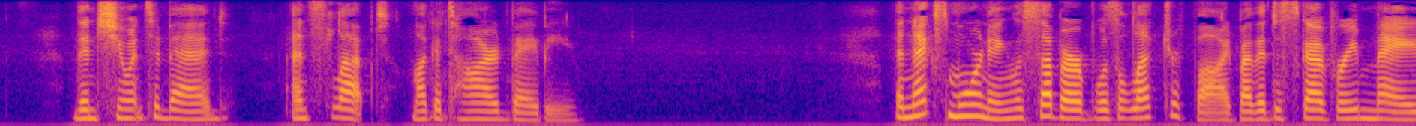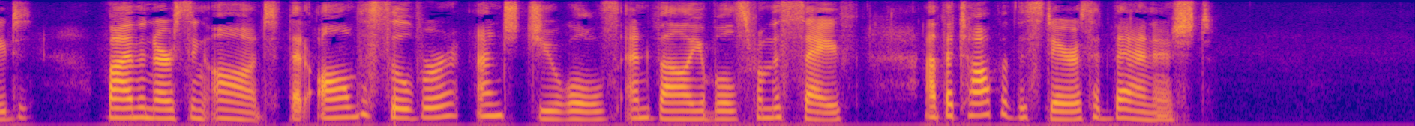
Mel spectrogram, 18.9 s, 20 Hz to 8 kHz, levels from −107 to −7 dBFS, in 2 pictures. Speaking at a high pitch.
Yes: high, 205 Hz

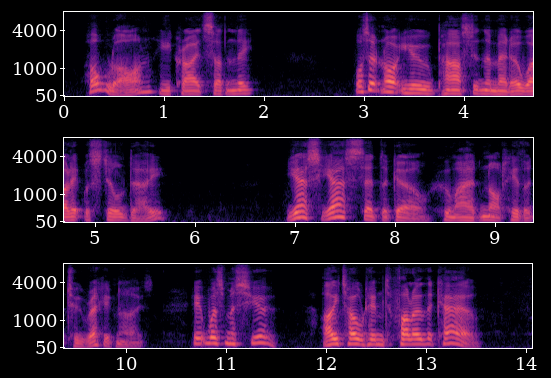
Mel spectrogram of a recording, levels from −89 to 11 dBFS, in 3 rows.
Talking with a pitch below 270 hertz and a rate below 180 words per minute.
Yes: low, 135 Hz; average, 170 wpm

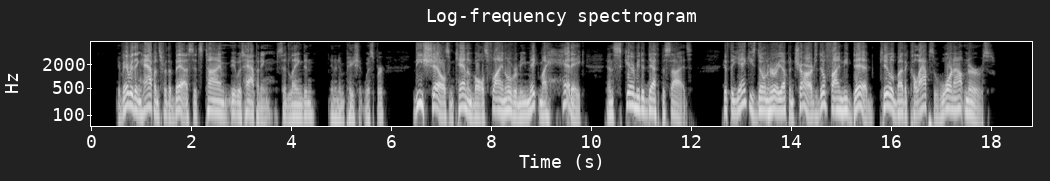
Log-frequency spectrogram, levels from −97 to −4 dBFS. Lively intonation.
Yes: wide, 6.1 semitones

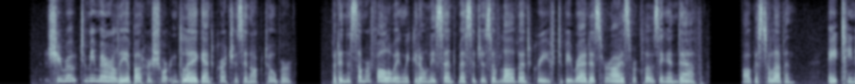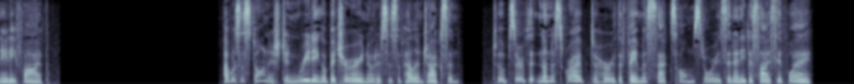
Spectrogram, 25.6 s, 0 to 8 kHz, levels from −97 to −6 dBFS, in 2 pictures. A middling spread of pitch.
No: narrow, 2.1 semitones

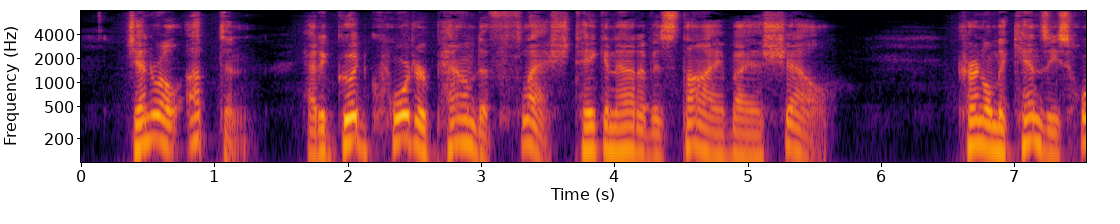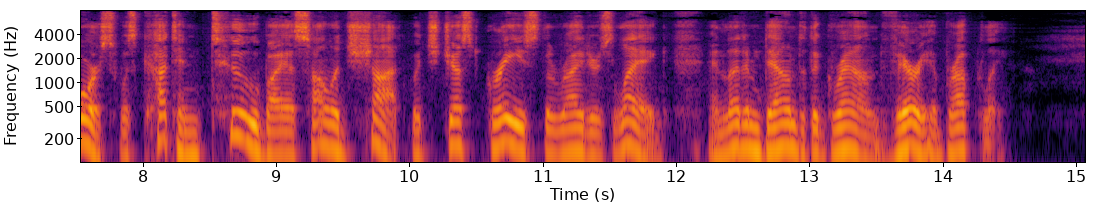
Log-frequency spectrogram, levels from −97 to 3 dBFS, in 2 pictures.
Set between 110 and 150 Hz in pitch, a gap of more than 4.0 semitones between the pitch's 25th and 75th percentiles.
Yes: medium, 140 Hz; average, 4.4 semitones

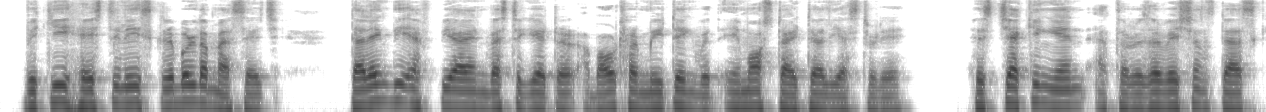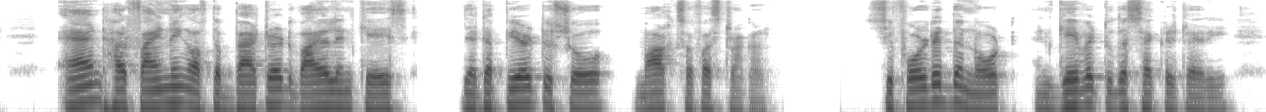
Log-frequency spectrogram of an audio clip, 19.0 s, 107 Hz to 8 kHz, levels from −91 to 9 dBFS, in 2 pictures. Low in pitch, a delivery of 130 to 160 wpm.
Yes: low, 120 Hz; average, 155 wpm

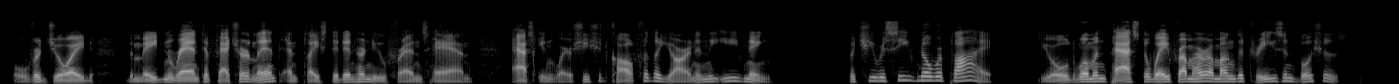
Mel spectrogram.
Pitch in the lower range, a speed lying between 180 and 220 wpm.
Yes: low, 120 Hz; average, 190 wpm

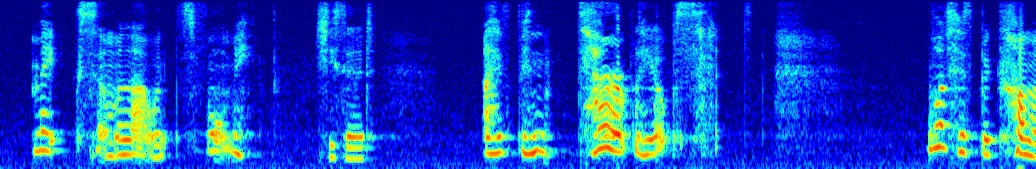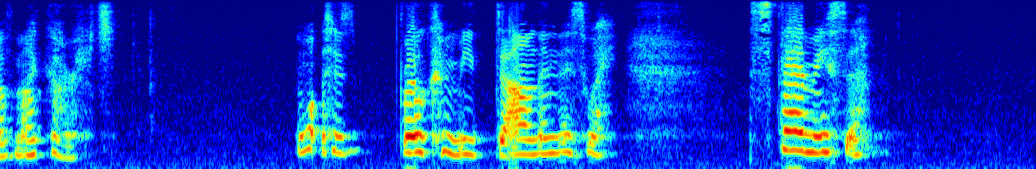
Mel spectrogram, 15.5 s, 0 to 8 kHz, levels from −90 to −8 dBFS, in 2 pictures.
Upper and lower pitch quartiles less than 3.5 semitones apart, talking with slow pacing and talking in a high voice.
Yes: average, 2.8 semitones; slow, 110 wpm; very high, 290 Hz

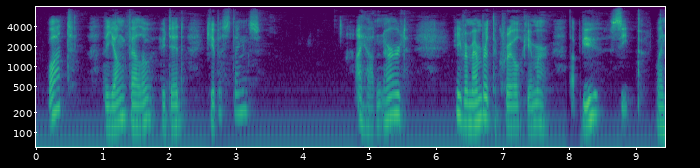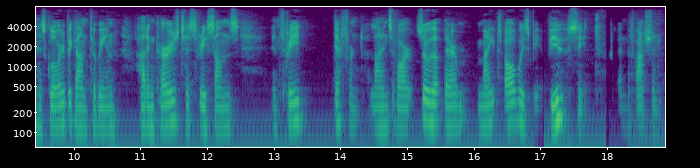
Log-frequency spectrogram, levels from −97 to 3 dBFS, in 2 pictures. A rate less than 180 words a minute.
Yes: average, 145 wpm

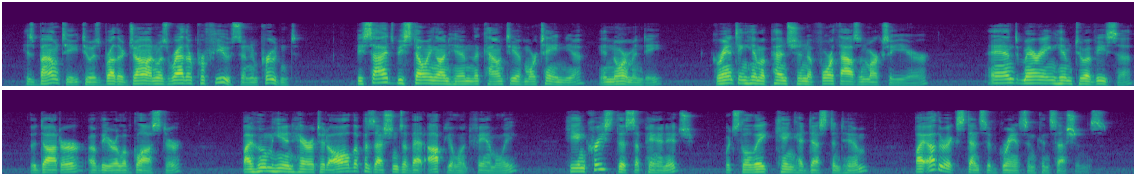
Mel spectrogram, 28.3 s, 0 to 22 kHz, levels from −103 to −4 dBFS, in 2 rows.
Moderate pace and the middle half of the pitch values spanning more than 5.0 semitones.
Yes: average, 150 wpm; wide, 5.6 semitones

